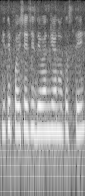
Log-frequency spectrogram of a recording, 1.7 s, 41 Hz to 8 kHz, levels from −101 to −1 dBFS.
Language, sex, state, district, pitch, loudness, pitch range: Marathi, female, Maharashtra, Washim, 235 Hz, -13 LUFS, 230-240 Hz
